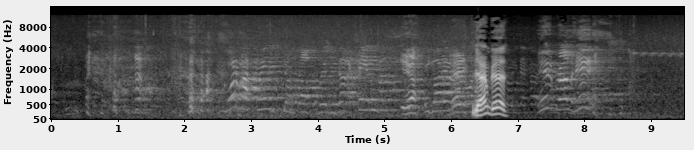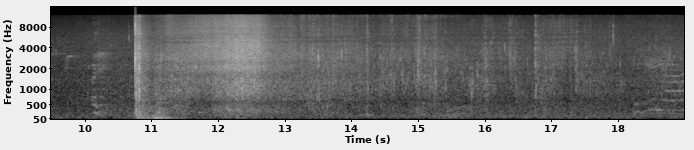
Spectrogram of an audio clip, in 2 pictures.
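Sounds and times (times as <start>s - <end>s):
body smacking into water: 10.7s - 15.4s
splashing hiss: 10.8s - 13.9s.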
